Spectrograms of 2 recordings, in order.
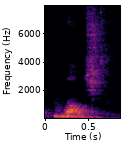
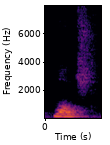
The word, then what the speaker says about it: watched: at another one watched watched listen for the t sound at the end watched and then let's look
